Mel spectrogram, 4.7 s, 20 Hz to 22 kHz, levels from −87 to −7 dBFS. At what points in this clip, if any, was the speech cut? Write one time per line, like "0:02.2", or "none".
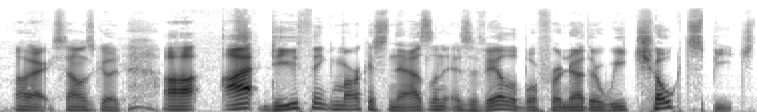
0:01.6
